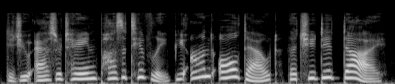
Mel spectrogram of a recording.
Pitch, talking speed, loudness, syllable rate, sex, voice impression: 240 Hz, 165 wpm, -15 LUFS, 4.7 syllables/s, female, feminine, adult-like, tensed, powerful, hard, clear, fluent, intellectual, lively, strict, intense, sharp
